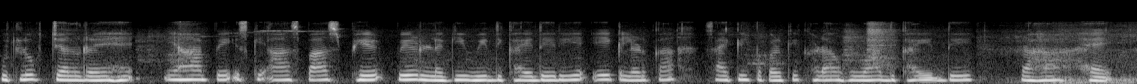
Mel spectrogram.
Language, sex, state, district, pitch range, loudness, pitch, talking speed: Hindi, female, Karnataka, Bangalore, 190-210 Hz, -14 LUFS, 200 Hz, 140 wpm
